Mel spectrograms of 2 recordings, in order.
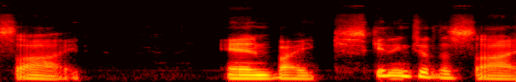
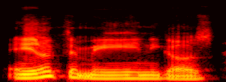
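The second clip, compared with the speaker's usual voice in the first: plain reading voice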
